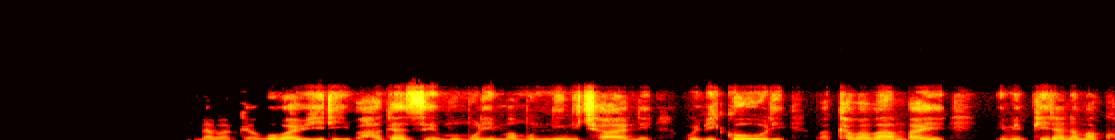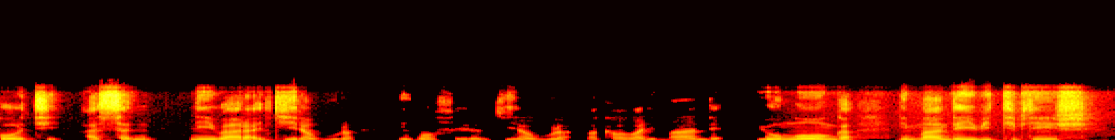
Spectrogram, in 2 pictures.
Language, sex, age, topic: Rundi, male, 18-24, agriculture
